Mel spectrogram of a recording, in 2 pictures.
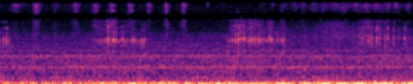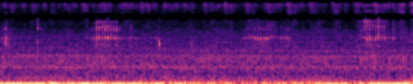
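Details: Happy domestic cat purring: a steady, deep, low rumble that runs unbroken through the whole stretch, with faint high squeaky chirps appearing now and then in the background.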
